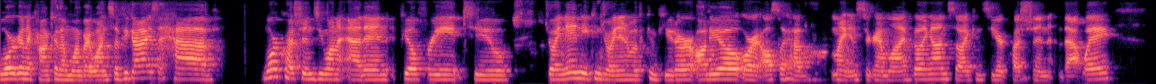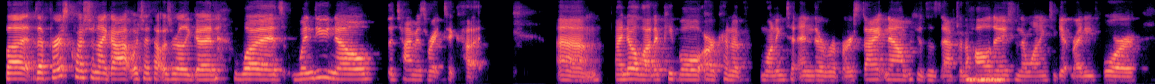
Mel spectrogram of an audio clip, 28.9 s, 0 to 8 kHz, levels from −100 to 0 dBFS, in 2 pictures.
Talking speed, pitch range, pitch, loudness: 210 wpm, 165-190 Hz, 175 Hz, -22 LUFS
